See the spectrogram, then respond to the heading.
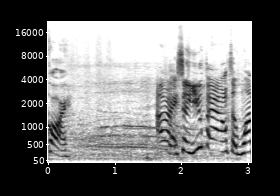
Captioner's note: audience exclaiming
